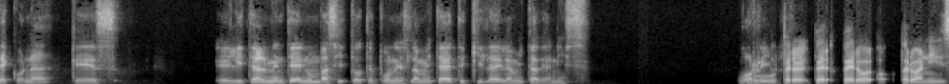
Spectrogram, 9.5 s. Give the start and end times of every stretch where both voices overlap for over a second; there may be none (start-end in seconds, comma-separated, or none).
none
